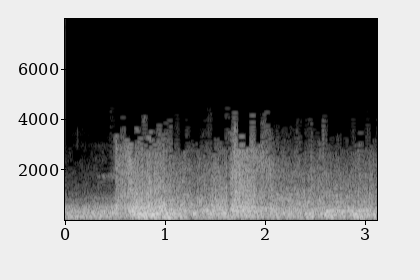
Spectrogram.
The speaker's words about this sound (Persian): آن وقت آسمان که از صبح ناآرام بود تیره تر شد. برق زد، آسمان قرنبه‌ای دهکده را لرزاند و سراسر ظلم‌آباد یک سر زیاد شد.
